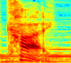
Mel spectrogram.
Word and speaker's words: chi: The center of the X, or as it's pronounced in Greek, the chi, as in Alpha Chi Omega.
